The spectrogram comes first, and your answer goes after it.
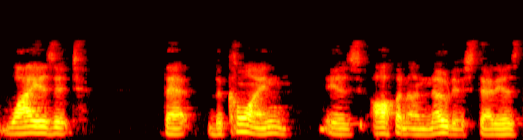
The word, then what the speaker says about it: Koine: let's just put the coin here and i literally pronouncing it just as we do the word coin so there's our coin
